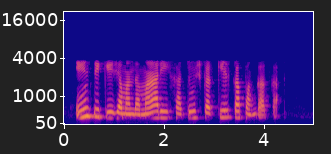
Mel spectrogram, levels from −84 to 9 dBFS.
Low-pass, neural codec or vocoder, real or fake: 3.6 kHz; none; real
